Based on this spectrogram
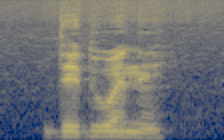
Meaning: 1. to clear through customs 2. to excuse from responsibility, usually too lightly; to let off the hook
- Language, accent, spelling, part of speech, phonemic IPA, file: French, France, dédouaner, verb, /de.dwa.ne/, LL-Q150 (fra)-dédouaner.wav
